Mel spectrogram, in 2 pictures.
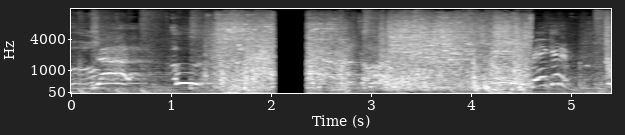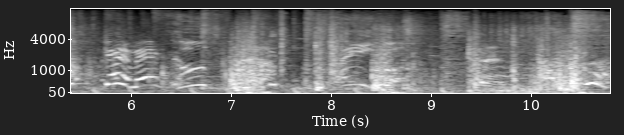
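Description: Movie fight-scene sound effects: glass shattering and store goods crashing, with the longest burst of breaking from about two seconds in, over a film score.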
